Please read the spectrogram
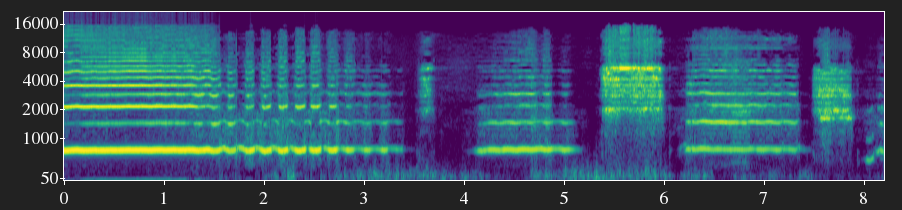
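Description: Donkey braying in long, held, song-like notes with a wavering pitch. The first note lasts about three and a half seconds; two shorter ones follow, with short rasping breaths between them.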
